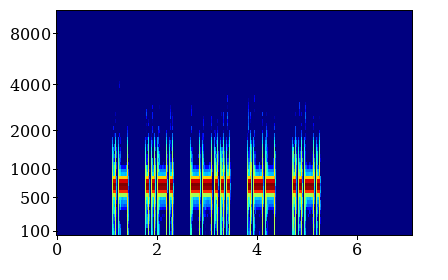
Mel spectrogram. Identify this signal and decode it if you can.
Morse code, heard as a keyed tone, about 20 wpm, spaced as for 15 wpm, 700 Hz. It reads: AF7WF
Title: 173 Lesson 28g - Number 9 - Call Signs 20wpm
